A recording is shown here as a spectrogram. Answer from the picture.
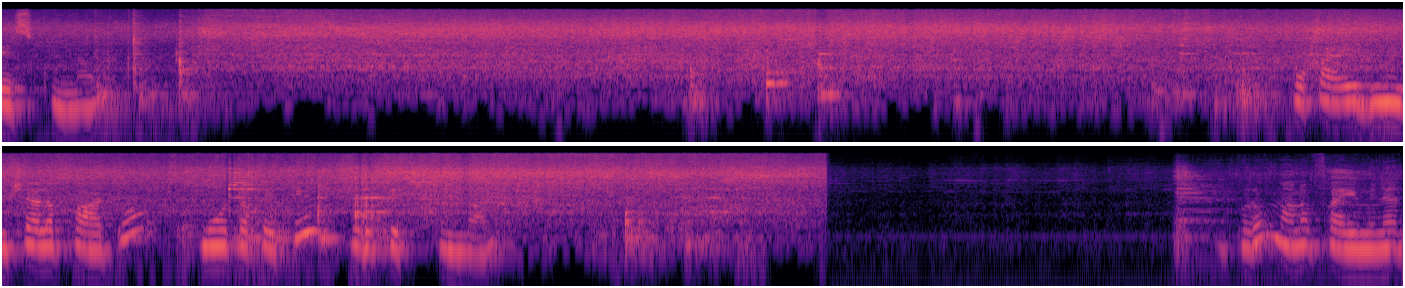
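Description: Chicken pieces and fried onions sizzling loudly in hot oil in a steel pot, stirred with a metal slotted spoon. The sizzle cuts off abruptly about eleven seconds in, leaving a near-silent gap.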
